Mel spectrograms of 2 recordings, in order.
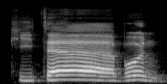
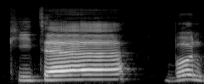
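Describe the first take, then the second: No difference in how they are said.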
